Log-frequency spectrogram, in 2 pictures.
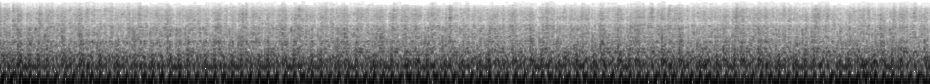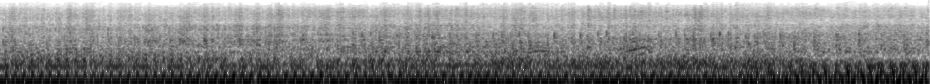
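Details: Box Chevy build after ignition switch replaced, fuel pump on, at ideal fuel pressure: engine already running, steady deep even idle rumble with no misses or knocks; normal idle.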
